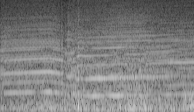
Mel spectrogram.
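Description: A race car engine in GT Sport howls at full throttle, a loud sustained high-pitched wail with a brief dip and shift like a gear change before climbing again, with no talk over it.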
